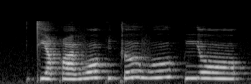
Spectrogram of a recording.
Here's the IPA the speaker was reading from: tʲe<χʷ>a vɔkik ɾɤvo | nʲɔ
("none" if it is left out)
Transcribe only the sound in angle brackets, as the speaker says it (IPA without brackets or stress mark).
qʷ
